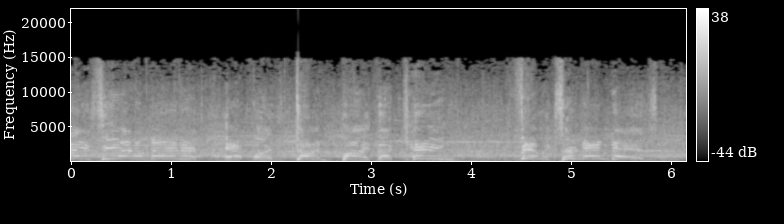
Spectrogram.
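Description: Ballpark crowd cheering after a perfect game's final out, with many voices yelling and whooping in rising-and-falling shouts over the roar. A few sharp smacks cut through.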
